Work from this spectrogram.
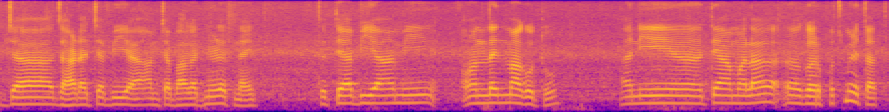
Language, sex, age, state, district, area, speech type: Marathi, male, 30-45, Maharashtra, Osmanabad, rural, spontaneous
